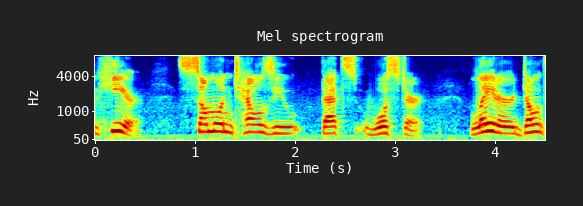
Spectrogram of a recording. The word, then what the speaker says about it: Worcester: up if you look trust your eyes you might say warcaster but no this one is worcester so we have all these letters it goes down to two sounds worcester so worcester just ignore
